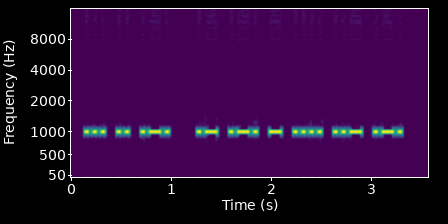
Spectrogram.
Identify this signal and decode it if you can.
Morse code, heard as a keyed tone, about 30 wpm, 1000 Hz. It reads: SIR ARTHUR
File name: qotdfiles / 30wpm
